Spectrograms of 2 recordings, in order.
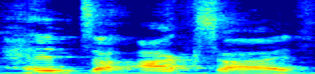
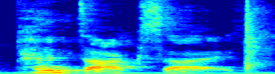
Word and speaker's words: pentoxide: So it's not pentaoxide, it's just pentoxide.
